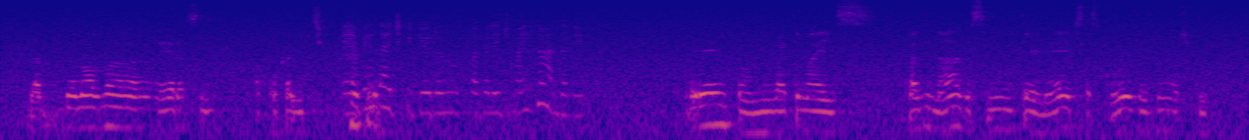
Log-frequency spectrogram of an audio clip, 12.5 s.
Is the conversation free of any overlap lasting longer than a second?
Yes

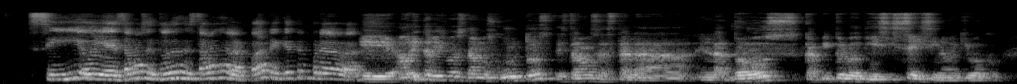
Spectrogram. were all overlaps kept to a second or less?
Yes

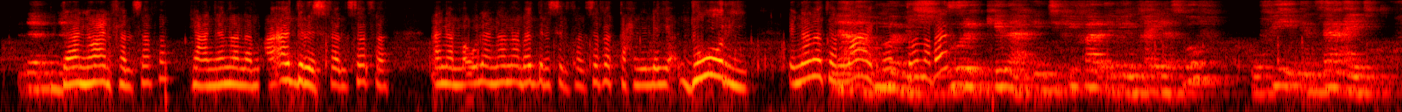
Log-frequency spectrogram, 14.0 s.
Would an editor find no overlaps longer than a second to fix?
No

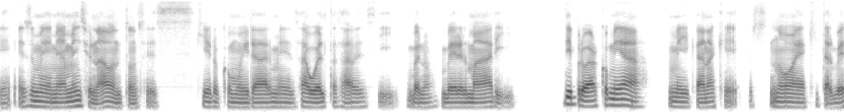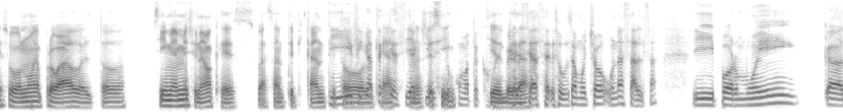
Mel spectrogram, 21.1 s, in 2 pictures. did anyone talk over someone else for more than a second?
Yes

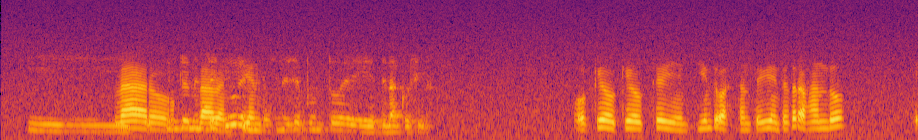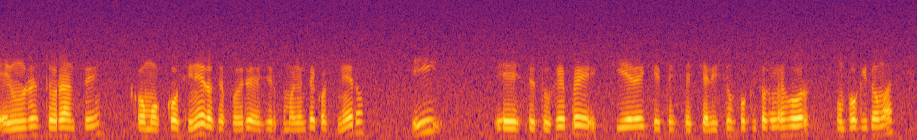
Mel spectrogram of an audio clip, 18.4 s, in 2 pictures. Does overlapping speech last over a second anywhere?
Yes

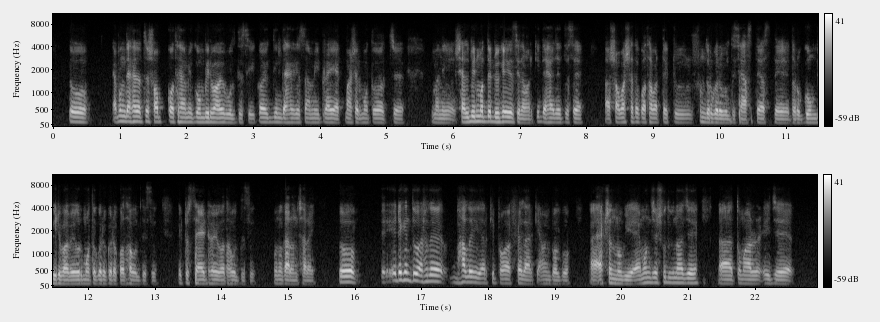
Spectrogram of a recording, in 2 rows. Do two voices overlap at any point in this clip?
No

